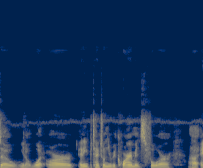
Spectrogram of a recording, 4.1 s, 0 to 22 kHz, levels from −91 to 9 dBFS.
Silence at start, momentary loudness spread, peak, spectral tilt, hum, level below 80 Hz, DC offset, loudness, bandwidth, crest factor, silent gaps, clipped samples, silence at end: 0 s; 8 LU; -4 dBFS; -4.5 dB/octave; none; -74 dBFS; under 0.1%; -23 LUFS; 7.6 kHz; 18 dB; none; under 0.1%; 0 s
